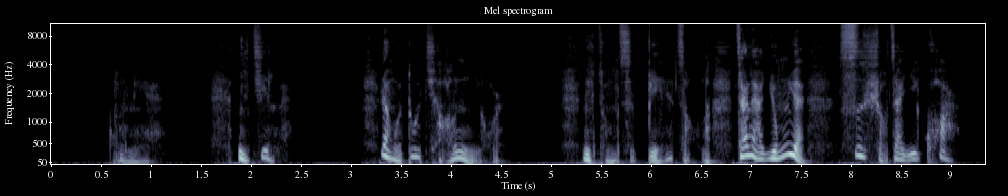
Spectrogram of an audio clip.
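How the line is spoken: Soft, tender. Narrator (Chinese): 段正淳柔声道

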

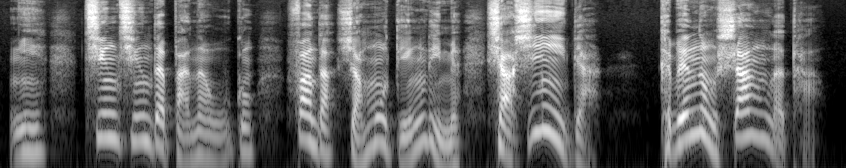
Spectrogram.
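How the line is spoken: Calling out. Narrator (Chinese): 阿紫叫道

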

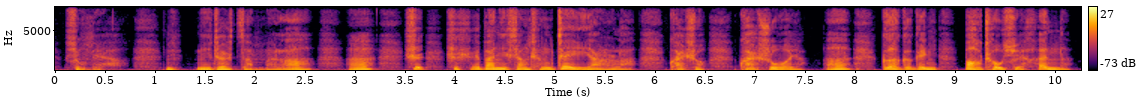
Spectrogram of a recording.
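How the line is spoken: Exhausted, panting. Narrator (Chinese): 那胖子 呼呼喘气，神情委顿不堪，说道

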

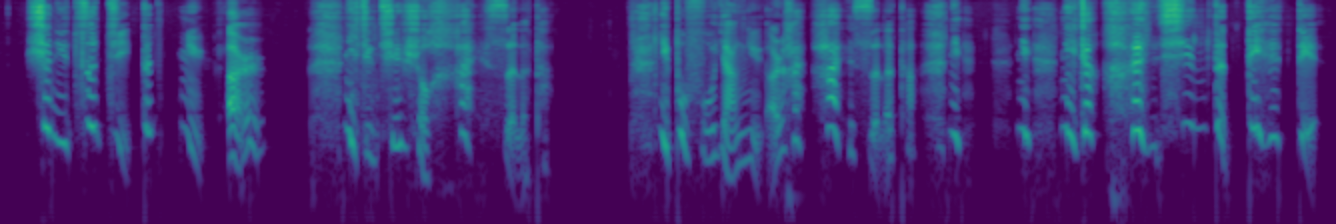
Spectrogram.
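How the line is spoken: Woman crying accusingly. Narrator (Chinese): 那美妇人哭道

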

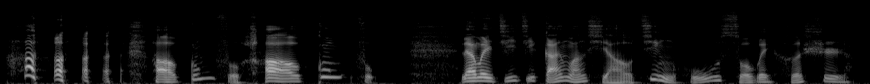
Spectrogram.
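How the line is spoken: Laughter with hidden alarm. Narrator (Chinese): 这个人笑声之中带有惊惶之意

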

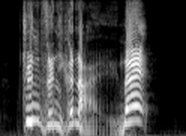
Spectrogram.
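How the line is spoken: Angry shout. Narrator (Chinese): 司空玄怒喝

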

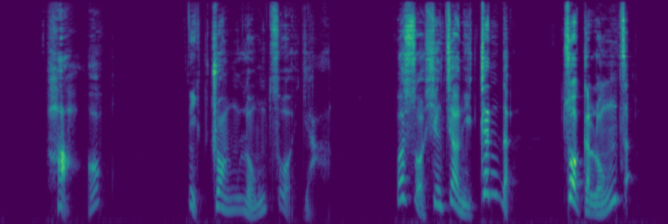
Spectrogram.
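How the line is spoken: Angry. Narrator (Chinese): 那女郎见他如此倔强，怒道

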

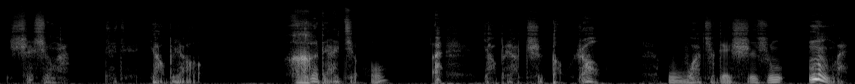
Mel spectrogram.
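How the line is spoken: Low voice. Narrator (Chinese): 元根低声地说

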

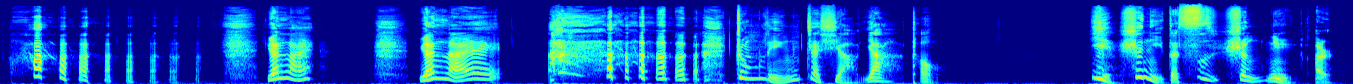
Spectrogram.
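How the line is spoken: Hearty laughter. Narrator (Chinese): 刀白凤……忍不住是哈哈大笑啊，说道

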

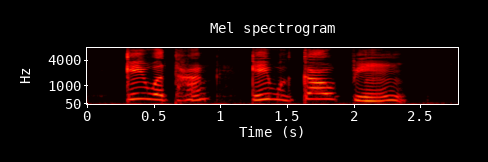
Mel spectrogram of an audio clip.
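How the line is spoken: Clamoring shout. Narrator (Chinese): 一面乱叫，有的则叫道

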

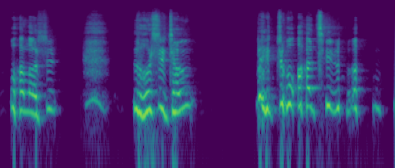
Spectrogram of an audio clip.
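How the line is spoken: Crying. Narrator (Chinese): 那个人便哭出声来了

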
